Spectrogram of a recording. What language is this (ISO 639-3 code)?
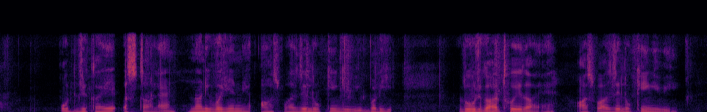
doi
